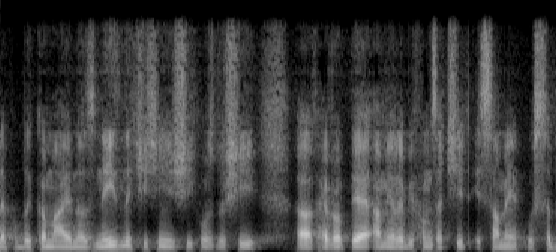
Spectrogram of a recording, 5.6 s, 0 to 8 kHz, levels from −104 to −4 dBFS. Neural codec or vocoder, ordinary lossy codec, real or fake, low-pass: codec, 24 kHz, 0.5 kbps, DualCodec; none; fake; 7.2 kHz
